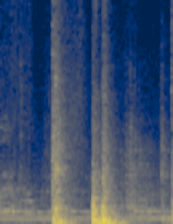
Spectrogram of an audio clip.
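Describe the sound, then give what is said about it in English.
A door being shut in a dorm room gives two dull, heavy thumps close together, the second slightly louder, against a quiet background. “Back in the dorm room, Ned shuts the door and trudges over to his bed in dim light.”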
